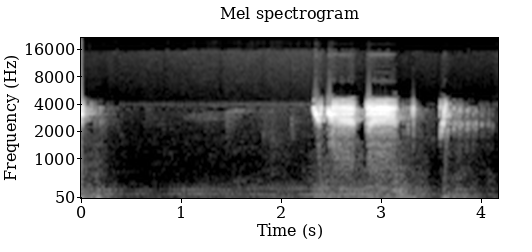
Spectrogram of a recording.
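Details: Orange-headed thrush, lure song for untrained birds. A thin whistle, near silence, then two loud, sustained shrill whistled notes and a quick sharp note, over a low background hum.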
